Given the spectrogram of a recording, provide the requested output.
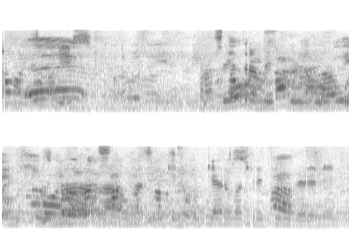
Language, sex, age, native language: Icelandic, female, 13, Icelandic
